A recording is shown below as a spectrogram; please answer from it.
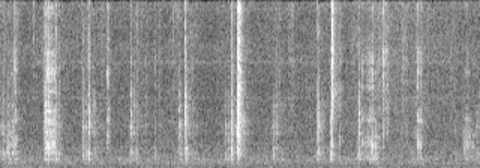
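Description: A hand screwdriver driving small screws to fasten a radiator into a model car body: quiet, irregular light clicks, about three a second.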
